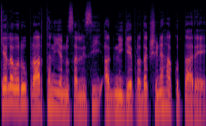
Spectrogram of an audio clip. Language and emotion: Kannada, neutral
